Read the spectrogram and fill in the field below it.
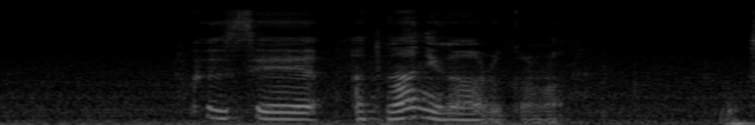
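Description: A young woman speaks close to a microphone, drawn out and expressive.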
